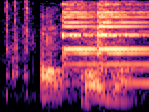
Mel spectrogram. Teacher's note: عقبہ قاف کو پر کریں گے اور گول تا کو ہائے ساکنہ سے بدل دیں گے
